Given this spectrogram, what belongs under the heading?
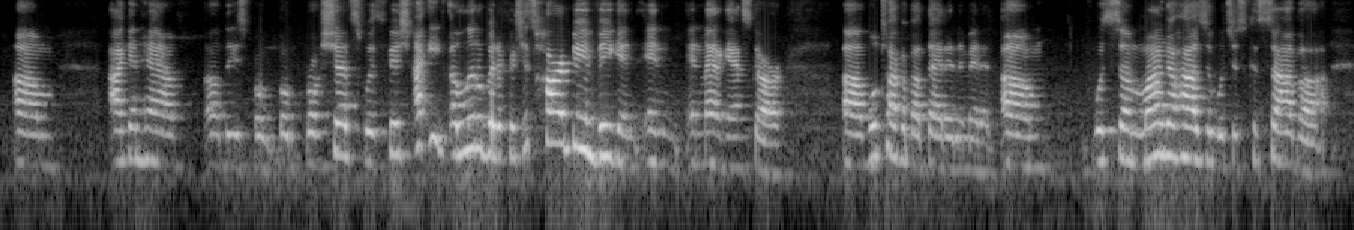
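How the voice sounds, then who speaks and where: Fairly high-pitched with ordinary variation, a woman with an American accent speaks at a moderate pace. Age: 60s. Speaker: American expat and retiree. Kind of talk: interview, personal story. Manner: animated.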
